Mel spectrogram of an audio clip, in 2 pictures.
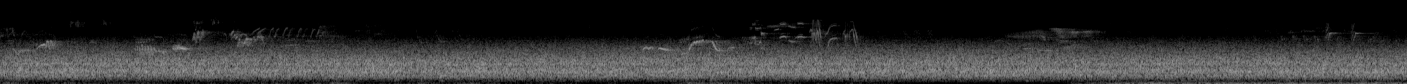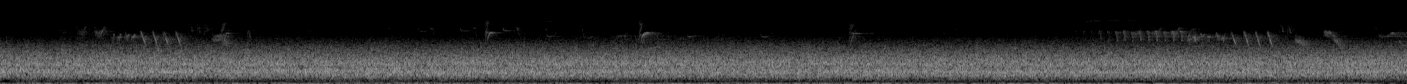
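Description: Forest stream rushing steadily over rocks and small cascades, with birds chirping and calling now and then above the water.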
